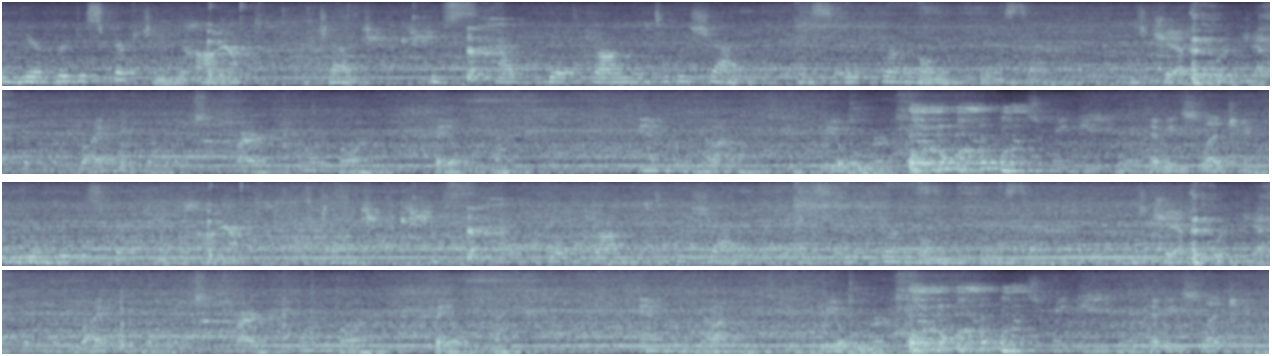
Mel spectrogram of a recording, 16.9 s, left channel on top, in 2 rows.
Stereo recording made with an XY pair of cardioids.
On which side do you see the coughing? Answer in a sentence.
You can hear the coughing in the centre.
